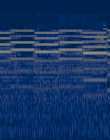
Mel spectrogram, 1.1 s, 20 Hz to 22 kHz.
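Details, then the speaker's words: Animas 2020 insulin pump low-cartridge alarm after a bolus: a short, high, tinny customizable musical tune warning that 10 units or less of insulin remain. "it's warning me you know the music and you can customize the music but there's 10 units or less left"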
